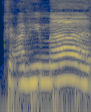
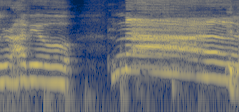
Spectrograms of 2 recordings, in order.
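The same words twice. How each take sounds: First: It is said in a natural voice. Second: It is said in a put-on character voice.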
